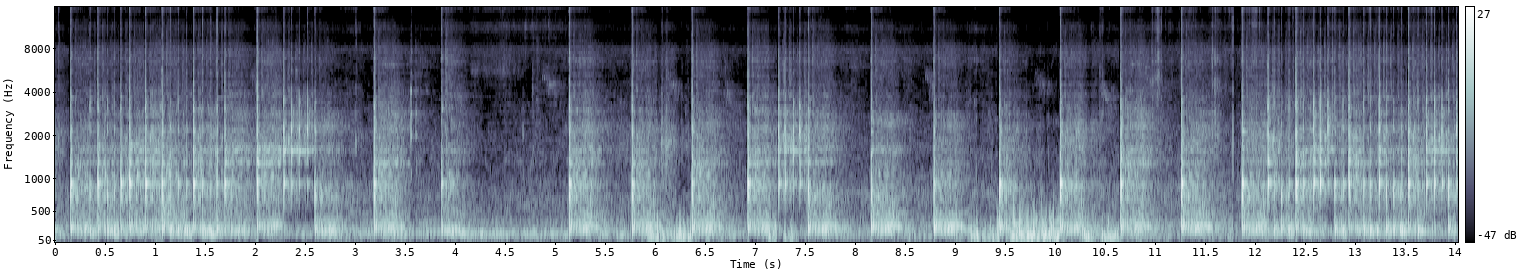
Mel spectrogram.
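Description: Drumsticks striking metal cans and tins set up as a makeshift drum kit. The hits come as separate strikes with short gaps through the middle. A backing song with a steady melody is heard at the start and comes back near the end.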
